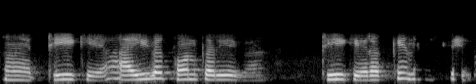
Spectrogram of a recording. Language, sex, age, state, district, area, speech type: Hindi, female, 30-45, Uttar Pradesh, Ayodhya, rural, conversation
